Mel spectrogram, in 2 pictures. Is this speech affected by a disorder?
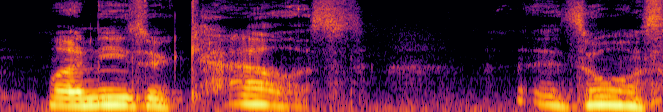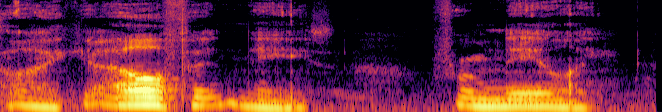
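Yes: Parkinson's disease; deep brain stimulation surgery; strong voice, sings.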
